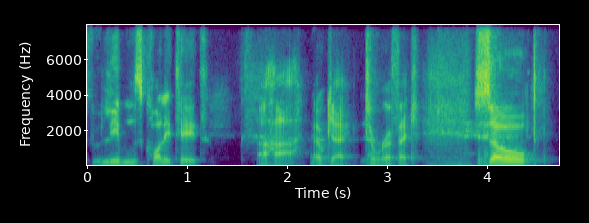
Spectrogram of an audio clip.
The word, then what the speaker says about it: Lebensqualität: Life is Leben, Qualität is quality. Yeah, Lebensqualität. It's like Farfignugen. Okay, perfect. Remember that? Farfignugen? Yes. Yes. Thank you. Thank you. I'm looking at it in the book and I'm like, I'm not going to be able to pronounce this. So yeah, it's a typo, unfortunately. There's a typo, unfortunately. There's an E on the end, unfortunately, but there's absolutely no E.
